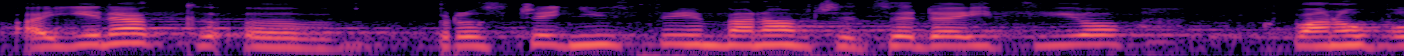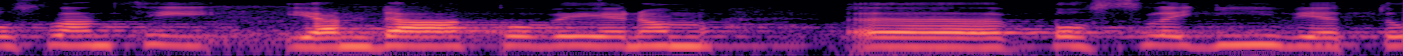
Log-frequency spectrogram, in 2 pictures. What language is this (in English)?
Czech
